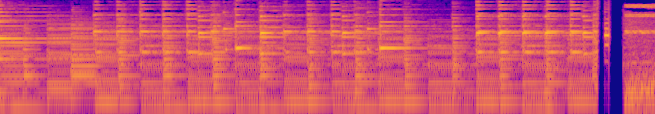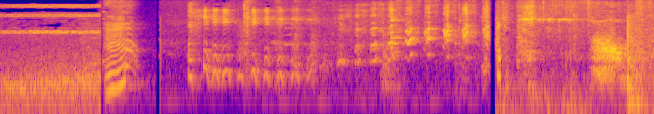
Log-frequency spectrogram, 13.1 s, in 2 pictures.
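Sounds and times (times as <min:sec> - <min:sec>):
person laughing: 0:07.6 - 0:11.5.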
